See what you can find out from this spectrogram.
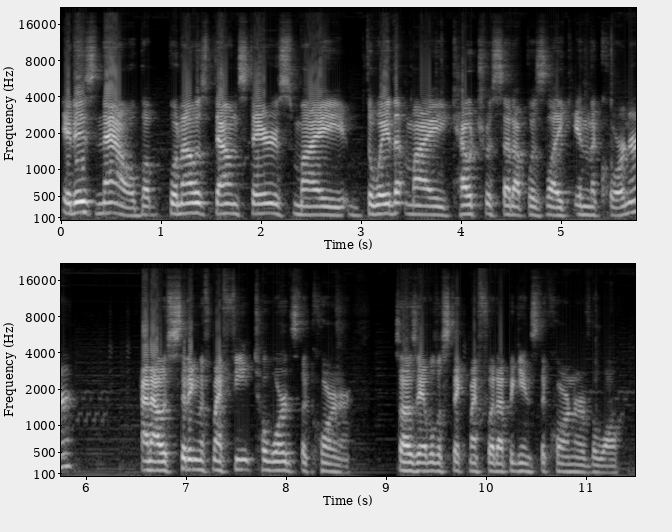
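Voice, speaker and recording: A man's voice: a little high, fairly even intonation, brisk, bright, forceful tone, soft background music. A man chatting casually with friends as co-host of a gaming video, describing things with colorful exaggeration. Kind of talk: casual chat among friends over a game video.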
